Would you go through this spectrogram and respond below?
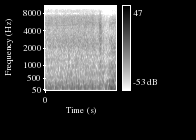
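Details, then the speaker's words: BMW E36 328i naturally aspirated tuned engine on a dyno meet pull under load: drones unevenly, rougher and louder as it revs; lower than expected hp, airmass down over 30 kg/h, notch in load and torque curves; something wrong inside engine, cause unknown. "Something has clearly gone wrong in the engine. Especially when it sounds like this."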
